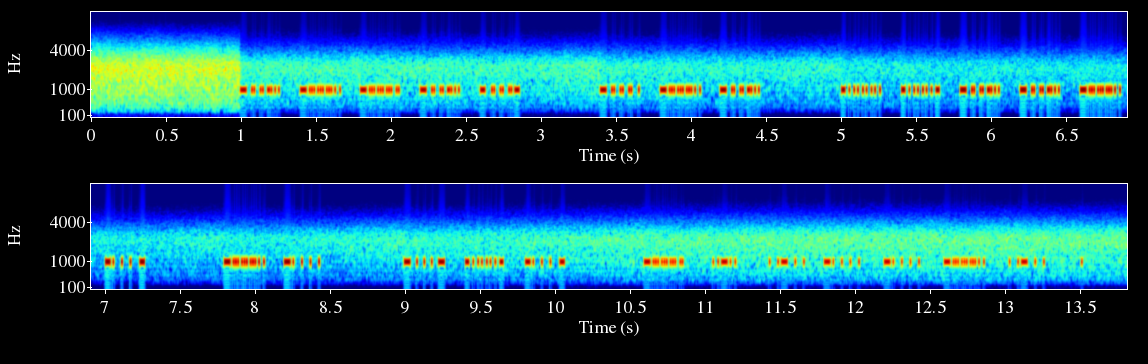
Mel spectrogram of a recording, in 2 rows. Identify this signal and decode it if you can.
Hellschreiber (Feld-Hell, 122.5 baud), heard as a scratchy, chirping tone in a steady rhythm, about 1000 Hz. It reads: REBRA PER CORREU EL NOU BITLLET.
